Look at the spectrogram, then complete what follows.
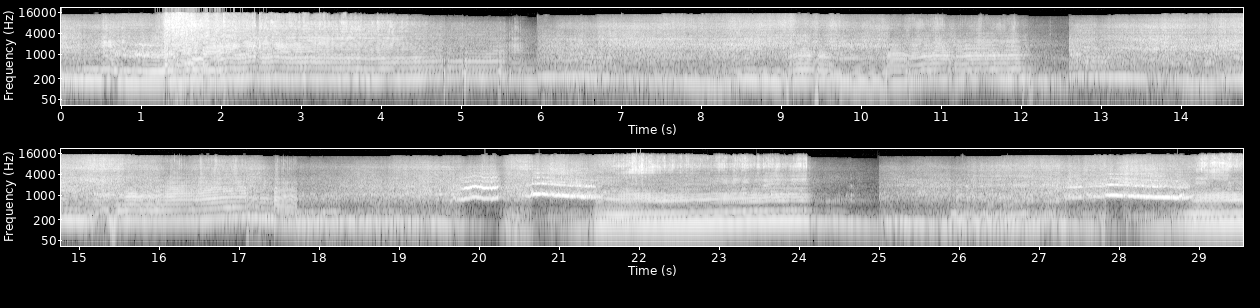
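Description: Rally cars' engines revving hard as they pass at speed, the pitch climbing and dropping again with each gear change, with short bursts of tyre squeal. The sound breaks off abruptly a few times as one car's pass gives way to the next.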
